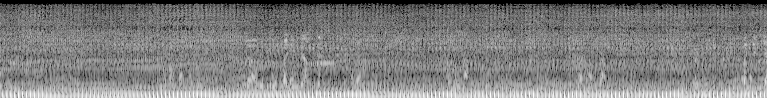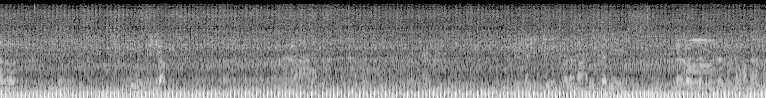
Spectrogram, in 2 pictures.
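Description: Small outboard motor of a wooden river ferry boat running steadily under way, a constant low drone, with faint voices now and then over it.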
